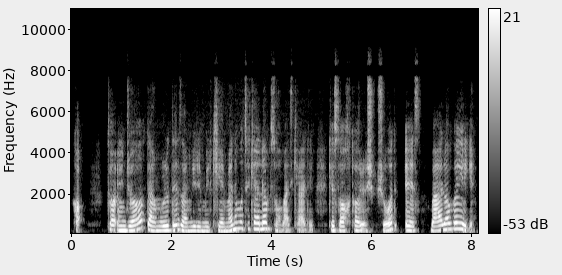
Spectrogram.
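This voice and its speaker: A woman giving a language lesson, saying each word slowly and repeating it twice for the listener. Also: a little high, a little mellow, husky, highs cut off. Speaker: Arabic teacher.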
